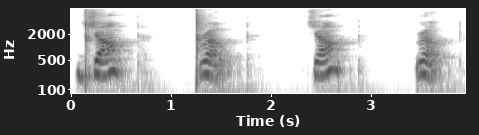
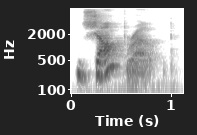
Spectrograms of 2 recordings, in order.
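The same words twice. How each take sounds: First: Jump, pause, rope; a long gap between Jump and rope; syllable by syllable. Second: Said in the usual way. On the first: Shown as a demonstration. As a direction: clap out "Jump rope" as two separate beats. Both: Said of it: "we are gonna clap the syllable".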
